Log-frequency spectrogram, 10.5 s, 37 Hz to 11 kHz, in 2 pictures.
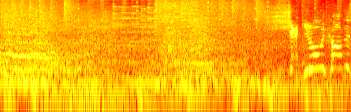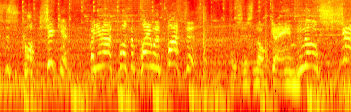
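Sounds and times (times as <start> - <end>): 
car engine revving as the accelerator is floored: 0.0 - 7.3
speech: 4.5 - 10.5.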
